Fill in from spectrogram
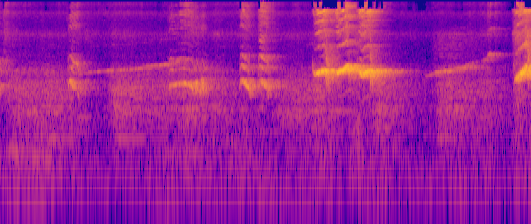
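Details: Bulbul in full song: clear whistled phrases, some slurred and some sliding, rising to a louder sustained whistle near the end, with short gaps between the phrases.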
